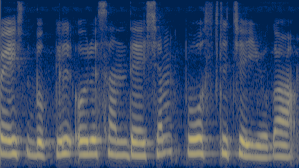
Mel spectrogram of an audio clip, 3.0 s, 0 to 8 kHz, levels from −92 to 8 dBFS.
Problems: low volume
